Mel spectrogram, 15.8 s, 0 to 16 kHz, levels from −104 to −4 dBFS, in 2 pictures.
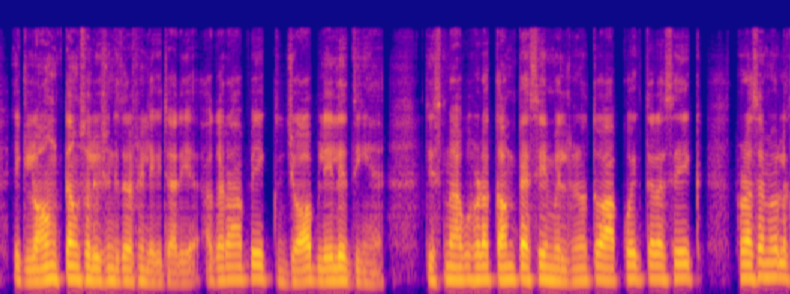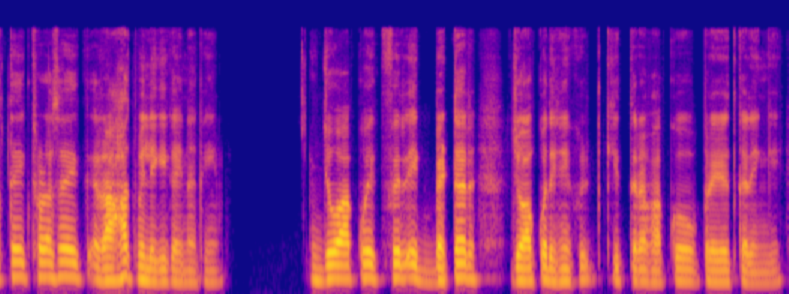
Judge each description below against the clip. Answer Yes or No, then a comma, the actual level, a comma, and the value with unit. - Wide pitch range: No, average, 2.7 semitones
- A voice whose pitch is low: Yes, low, 120 Hz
